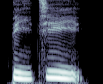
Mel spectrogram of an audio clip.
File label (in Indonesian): "笔记", Bahasa Mandarin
